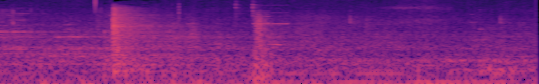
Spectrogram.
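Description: A metal locker door clanks shut.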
